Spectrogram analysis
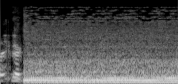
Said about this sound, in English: It's right next to the lawn. Don't ask. What are you, mowing the lawn? You never saw that. This is me mowing the lawn.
